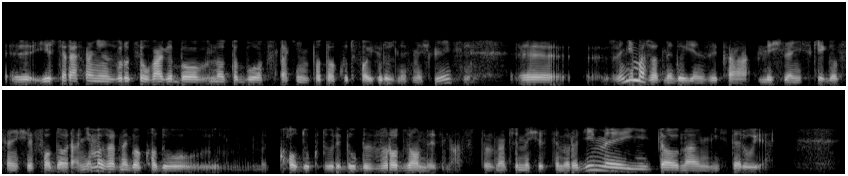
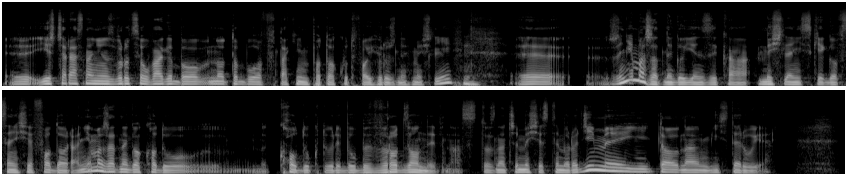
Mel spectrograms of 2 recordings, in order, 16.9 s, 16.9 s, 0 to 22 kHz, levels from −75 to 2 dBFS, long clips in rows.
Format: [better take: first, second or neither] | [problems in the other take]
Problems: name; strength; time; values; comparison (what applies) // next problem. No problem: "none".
second | phone-call audio; poor line; nothing above 3 kHz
